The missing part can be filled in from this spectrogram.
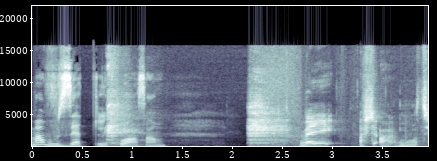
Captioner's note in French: soupire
